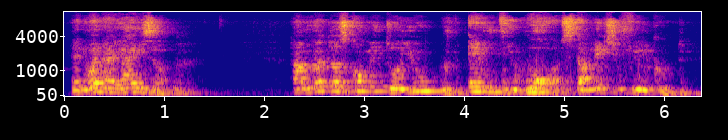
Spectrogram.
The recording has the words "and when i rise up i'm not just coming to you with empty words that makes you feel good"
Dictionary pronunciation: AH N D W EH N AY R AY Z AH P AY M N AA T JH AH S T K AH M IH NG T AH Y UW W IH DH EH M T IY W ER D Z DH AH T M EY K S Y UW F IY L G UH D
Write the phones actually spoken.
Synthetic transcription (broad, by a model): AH N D W EH N AY L AY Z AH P AY M N AA T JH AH S K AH M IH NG T AH Y UW W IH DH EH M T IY W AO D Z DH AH T M EY K S Y UW F IY L G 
